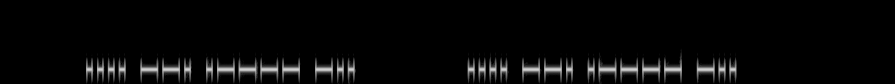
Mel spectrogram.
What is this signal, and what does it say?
Morse code, heard as a keyed tone, about 22 wpm, 700 Hz. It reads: HG1D HG1D
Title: DXCC-100 Call Signs - 4 Characters - Repeated 2x - 22wpm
